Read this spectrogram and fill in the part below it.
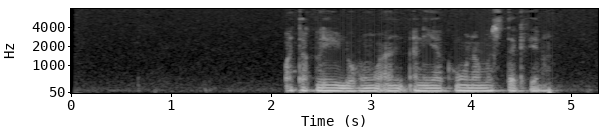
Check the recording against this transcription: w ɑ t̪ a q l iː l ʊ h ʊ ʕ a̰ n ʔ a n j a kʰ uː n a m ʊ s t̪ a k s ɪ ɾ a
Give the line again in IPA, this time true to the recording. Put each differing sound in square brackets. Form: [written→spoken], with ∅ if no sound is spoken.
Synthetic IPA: w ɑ t̪ [a→ɑ] q l iː l ʊ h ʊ ʕ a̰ n ʔ a n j a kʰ uː n a m ʊ s t̪ a k [s→θ] ɪ ɾ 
